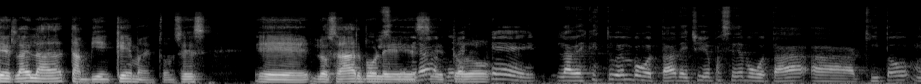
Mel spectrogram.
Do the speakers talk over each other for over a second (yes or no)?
yes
